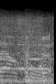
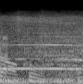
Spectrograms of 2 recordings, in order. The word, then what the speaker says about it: Alcorn: Is it just a little bit of that Mississippi draw, all corn? But it's not Alcorn, it's all corn.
